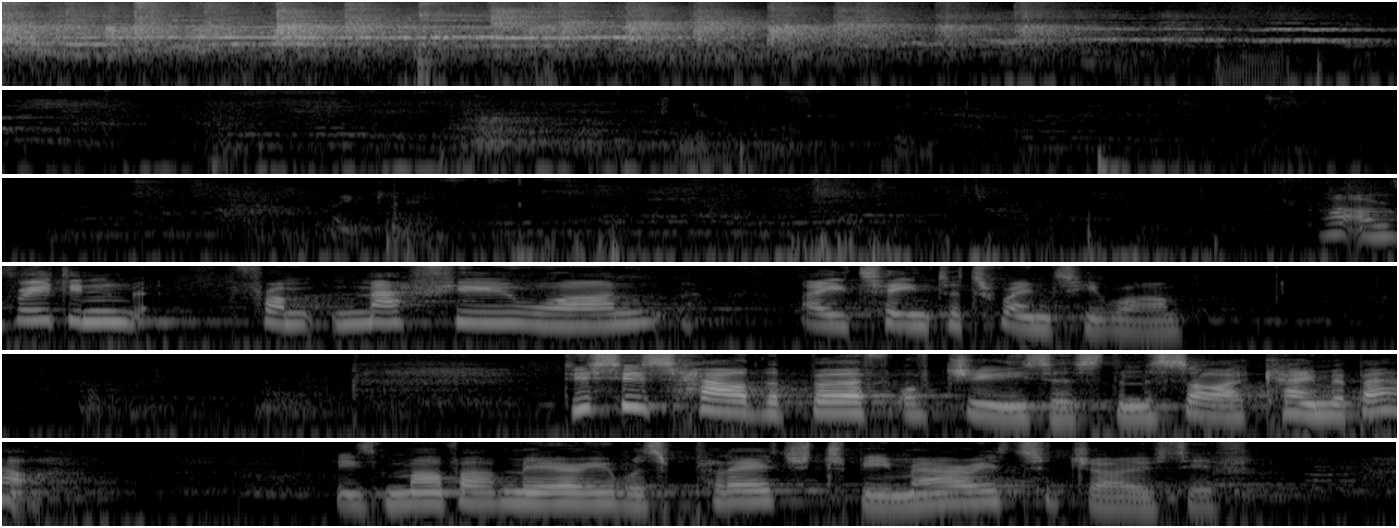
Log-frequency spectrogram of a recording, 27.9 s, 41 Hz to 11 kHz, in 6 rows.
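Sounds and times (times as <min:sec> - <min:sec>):
audience applause for a woman reader: 0:00.0 - 0:04.4
speech: 0:13.9 - 0:18.0, 0:20.5 - 0:23.5, 0:24.4 - 0:27.5.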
